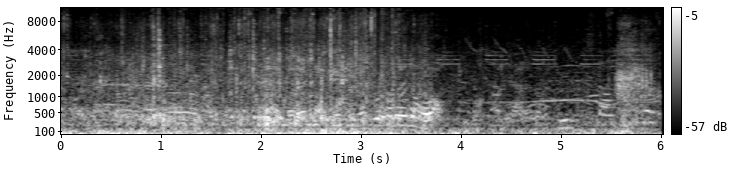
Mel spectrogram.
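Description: Indistinct voices of people talking close by, over a low rumble of wind on the microphone.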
